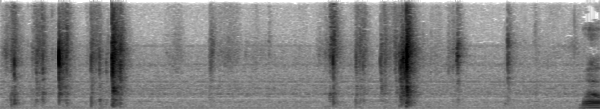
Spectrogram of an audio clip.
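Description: A deck of tarot cards being shuffled by hand: irregular light snaps and flicks of the cards, a few sharper than the rest, as a card flies out of the deck.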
